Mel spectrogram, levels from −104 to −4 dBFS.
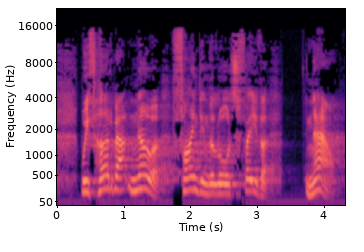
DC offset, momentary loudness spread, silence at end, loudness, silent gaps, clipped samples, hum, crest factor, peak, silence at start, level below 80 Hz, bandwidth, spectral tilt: under 0.1%; 8 LU; 0 s; -29 LUFS; none; under 0.1%; none; 20 dB; -10 dBFS; 0 s; -68 dBFS; 15.5 kHz; -2.5 dB/octave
